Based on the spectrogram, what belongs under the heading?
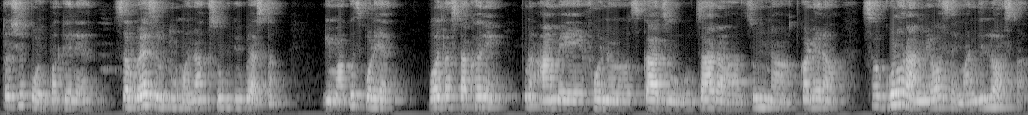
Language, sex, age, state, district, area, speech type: Goan Konkani, female, 60+, Goa, Canacona, rural, spontaneous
